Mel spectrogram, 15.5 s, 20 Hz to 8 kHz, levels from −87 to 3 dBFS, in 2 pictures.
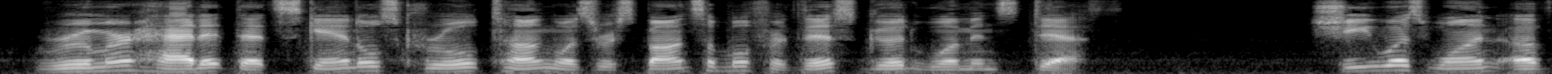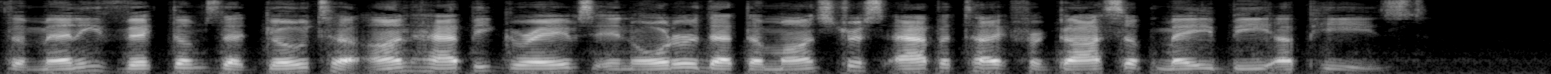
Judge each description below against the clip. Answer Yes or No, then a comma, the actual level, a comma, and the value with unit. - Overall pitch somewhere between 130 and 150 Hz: Yes, low, 135 Hz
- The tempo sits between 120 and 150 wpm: Yes, average, 145 wpm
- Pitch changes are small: No, average, 4.4 semitones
